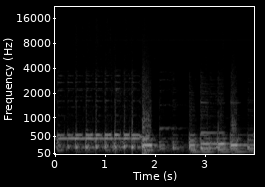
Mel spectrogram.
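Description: Acoustic guitar plays a steady, rhythmic delta blues pattern of repeated plucked notes, with a few louder strummed chords breaking in, clear with no singing yet.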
